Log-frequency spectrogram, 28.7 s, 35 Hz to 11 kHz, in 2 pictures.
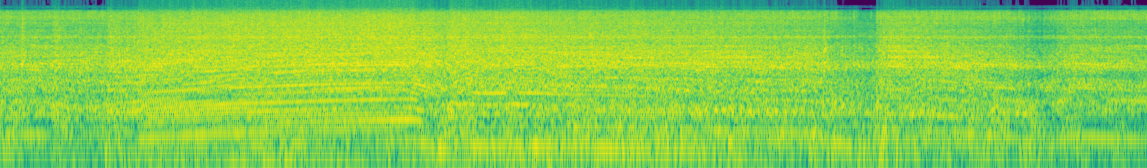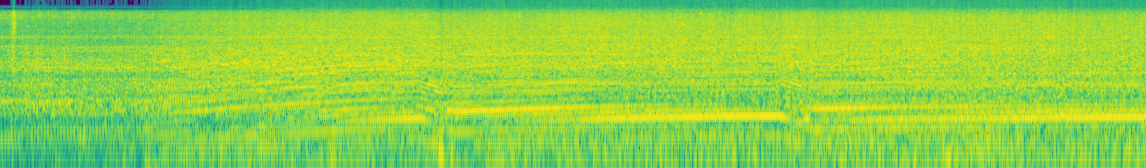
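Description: Honda XR600's single-cylinder four-stroke engine pulling through the gears on the move: the revs climb and drop at gear changes about five, twenty and twenty-four seconds in, stay lower through the middle, then hold steady at cruising speed near the end.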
